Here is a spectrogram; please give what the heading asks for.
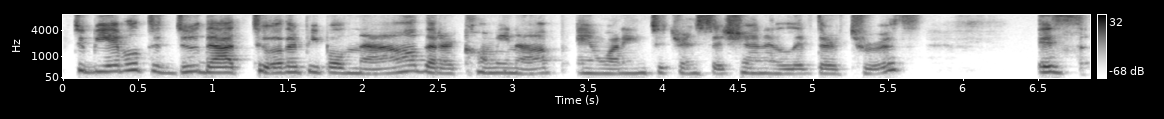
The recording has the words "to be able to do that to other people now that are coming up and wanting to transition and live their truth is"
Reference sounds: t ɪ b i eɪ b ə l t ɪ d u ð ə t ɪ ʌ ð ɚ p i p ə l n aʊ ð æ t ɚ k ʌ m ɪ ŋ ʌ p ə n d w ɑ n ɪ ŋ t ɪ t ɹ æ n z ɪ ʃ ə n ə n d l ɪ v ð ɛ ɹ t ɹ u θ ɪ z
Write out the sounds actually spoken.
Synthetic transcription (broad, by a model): t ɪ b i eɪ b ə l t ɪ d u ð ə t ɪ ʌ ð ɚ p i p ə l n aʊ ð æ t ɚ k ʌ m ɪ ŋ ʌ p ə n w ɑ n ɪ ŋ t ɪ t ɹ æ n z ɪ ʃ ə n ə n l ɪ v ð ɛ ɹ t ɹ u θ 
